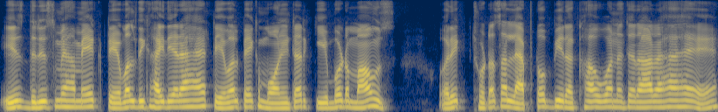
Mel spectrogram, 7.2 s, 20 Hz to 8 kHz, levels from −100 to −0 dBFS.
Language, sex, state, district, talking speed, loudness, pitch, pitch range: Hindi, male, Jharkhand, Garhwa, 240 wpm, -15 LUFS, 155 Hz, 150-165 Hz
